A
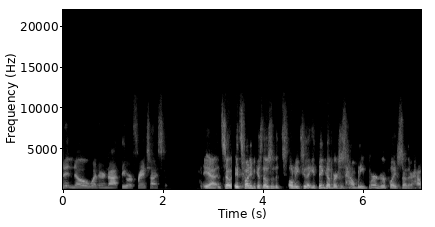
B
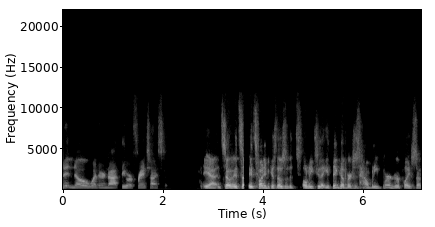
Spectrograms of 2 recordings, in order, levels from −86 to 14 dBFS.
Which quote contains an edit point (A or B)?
A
